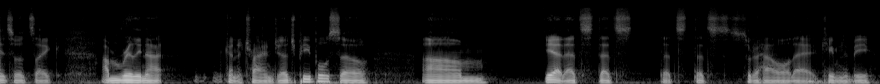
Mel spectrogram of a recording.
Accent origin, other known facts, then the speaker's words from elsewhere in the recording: Elizabeth, New Jersey, United States; also born or lived in Manhattan, New York; born and raised in Elizabeth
